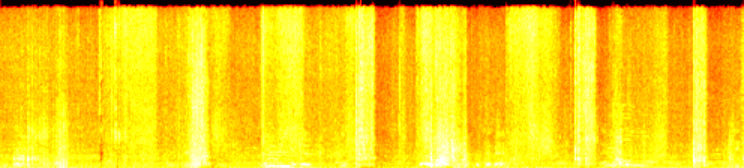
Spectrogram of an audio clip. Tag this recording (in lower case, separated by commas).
scratch, speech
